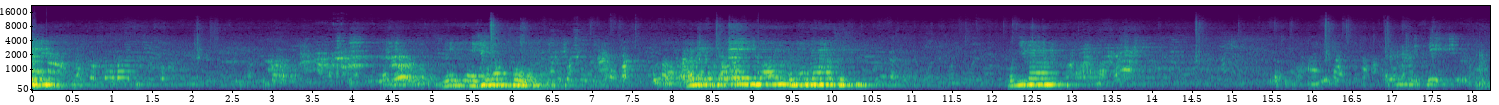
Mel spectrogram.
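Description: A ball thuds as children kick it.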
